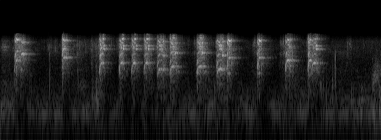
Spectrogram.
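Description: A person voicing a plush dog hand puppet with a quick, irregular series of short, high-pitched yips, about two a second.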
